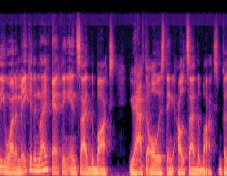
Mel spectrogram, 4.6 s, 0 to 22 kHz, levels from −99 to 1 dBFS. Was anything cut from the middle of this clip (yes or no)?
yes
